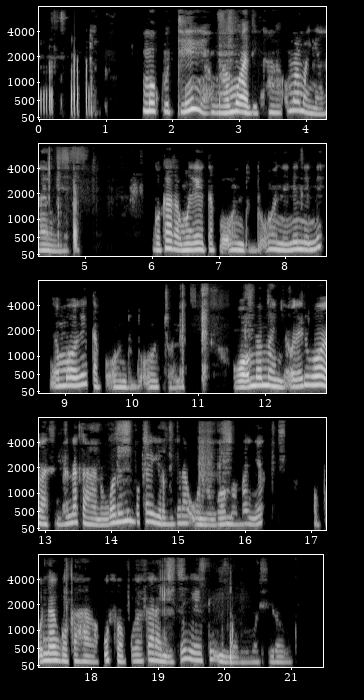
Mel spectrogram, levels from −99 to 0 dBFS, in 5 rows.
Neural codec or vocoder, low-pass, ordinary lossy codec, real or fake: none; 7.2 kHz; MP3, 48 kbps; real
